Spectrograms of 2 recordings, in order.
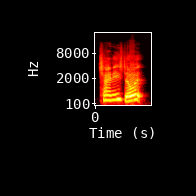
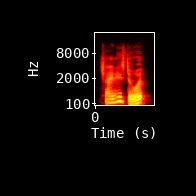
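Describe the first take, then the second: First: High, loud blurt of the punchline; loud exclamation. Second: Said in the usual way. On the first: Acted. Ranting about eating cats, shouting it loud and high.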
